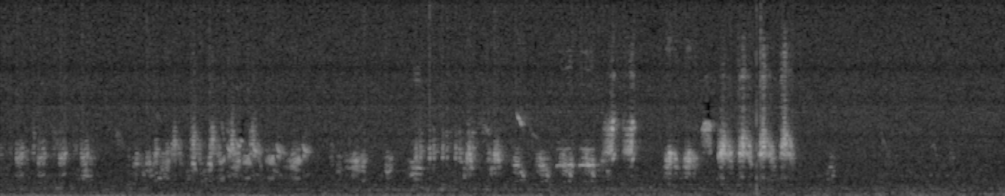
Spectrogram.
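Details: Bird calls: busy runs of high, thin chirps and twittering notes throughout, over steady low background rumble.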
